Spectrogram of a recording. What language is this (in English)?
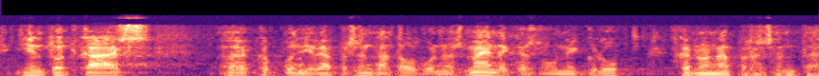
Catalan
